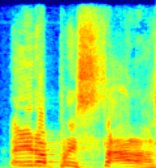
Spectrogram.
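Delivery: high, loud anguished wail; desperate cry. Acted. Young prophet wails to his master over the lost axe, loud and high.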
